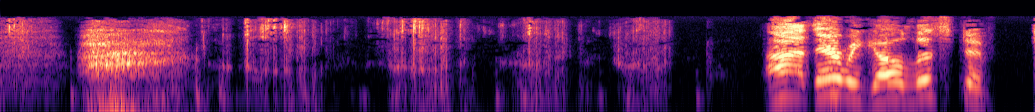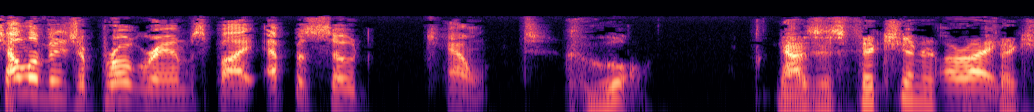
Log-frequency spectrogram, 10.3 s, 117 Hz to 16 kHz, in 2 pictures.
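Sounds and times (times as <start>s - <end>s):
loud crunching and chewing of potato chips: 0.9s - 3.5s
speech: 3.8s - 10.3s.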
